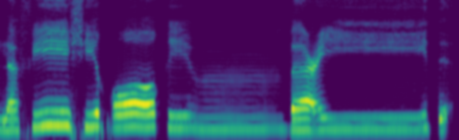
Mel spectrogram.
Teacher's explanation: Asalnya shiqaqin, tapi sebab nak jumpa ba tadi maka dia jadi shiqaqim ba.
